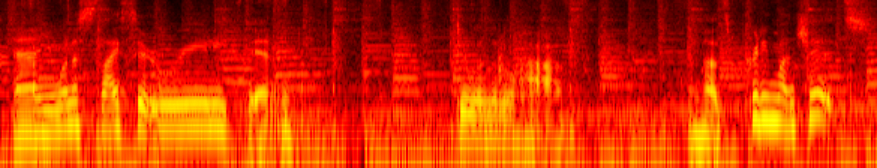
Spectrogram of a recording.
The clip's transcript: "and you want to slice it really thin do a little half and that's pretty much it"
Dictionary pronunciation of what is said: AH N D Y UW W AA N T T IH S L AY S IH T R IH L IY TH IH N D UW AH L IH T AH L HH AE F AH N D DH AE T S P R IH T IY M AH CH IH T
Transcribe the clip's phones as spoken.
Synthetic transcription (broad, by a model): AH N Y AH W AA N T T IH S L AY S IH T R IH L IY TH IH N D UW AH L IH T L HH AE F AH N DH AE T S P R IH T IY M AH CH IH T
